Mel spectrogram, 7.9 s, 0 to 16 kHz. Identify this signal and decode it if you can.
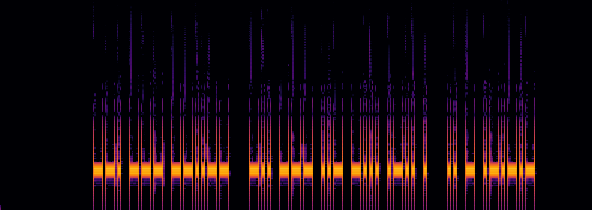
Morse code, heard as a keyed tone, about 28 wpm, 700 Hz. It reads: GO, DOUBLE IT.
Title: Sentences from Top 1400 Words 30wpm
